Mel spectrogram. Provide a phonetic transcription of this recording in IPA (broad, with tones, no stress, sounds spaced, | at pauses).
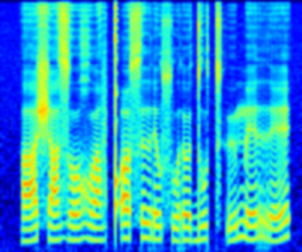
a˩˥ ʃ a˩˥ z o˩˥ ʁʷ a˩˧ v qʼ o˥˨ s ɨ˥˨ ɾ e˦˥ sʷ ɐ˩˥ ɾ ɵ˩˧ d u˧˥˧ t͡sʼ ʉ˩˥ m e˩˥ r e˩˥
